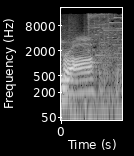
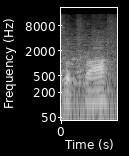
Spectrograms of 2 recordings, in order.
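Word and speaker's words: Lapras: But yeah, the Pokemon that carries you around is Lapra. Say that in the French style with a silent.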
